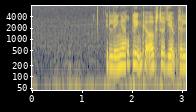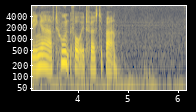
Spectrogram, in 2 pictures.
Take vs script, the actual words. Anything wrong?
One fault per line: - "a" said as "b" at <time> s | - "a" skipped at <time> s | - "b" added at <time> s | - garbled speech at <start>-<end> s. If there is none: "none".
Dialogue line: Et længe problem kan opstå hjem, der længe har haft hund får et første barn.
none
